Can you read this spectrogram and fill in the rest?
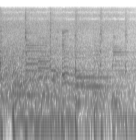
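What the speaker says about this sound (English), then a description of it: "Massive breaking swell, breaking all around the mosque" Atlantic swell breaks all around a seaside mosque in Morocco, a loud steady roar of surf with repeated crashing bursts of waves close by.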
